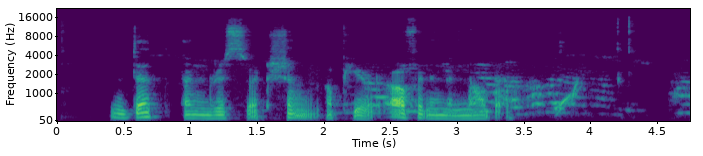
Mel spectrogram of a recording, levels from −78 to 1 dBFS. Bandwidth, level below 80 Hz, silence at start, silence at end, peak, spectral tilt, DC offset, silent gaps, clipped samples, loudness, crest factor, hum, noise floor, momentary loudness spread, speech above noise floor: 16 kHz; -68 dBFS; 0.4 s; 0 s; -4 dBFS; -5 dB/octave; under 0.1%; none; under 0.1%; -25 LUFS; 22 dB; none; -50 dBFS; 12 LU; 26 dB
